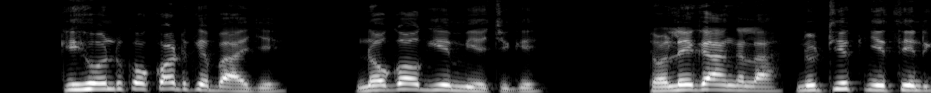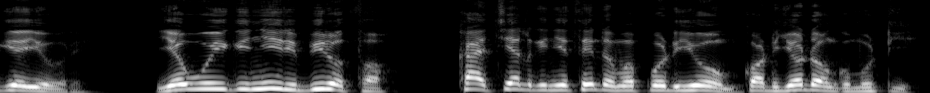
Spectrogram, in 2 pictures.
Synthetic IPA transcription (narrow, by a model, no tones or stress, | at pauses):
kɪɦondkokɔdkɪbad͡ʒe | nɔɡɔɡɪemjet͡ʃɡɪ | tɔlɪɡaŋlanotjekɲɪt̪ɪndɡɪejo̰ɾḛ | jawojɡɪɲiɾibiɾot̪ɔ | kaːt͡ʃɪɛlɡɪɲɪt̪ɪndomapodjomkɔdd͡ʒɔdɔŋɡomoti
